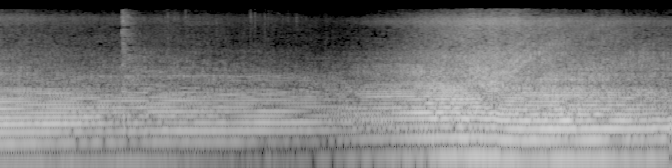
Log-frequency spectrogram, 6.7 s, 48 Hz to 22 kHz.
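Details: Honda Scoopy eSP bored up to 130cc, engine internals modified, throttle body fitted, after build: smooth steady idle, clean rise in pitch as throttle opens, no knocks or rattles; normal running.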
